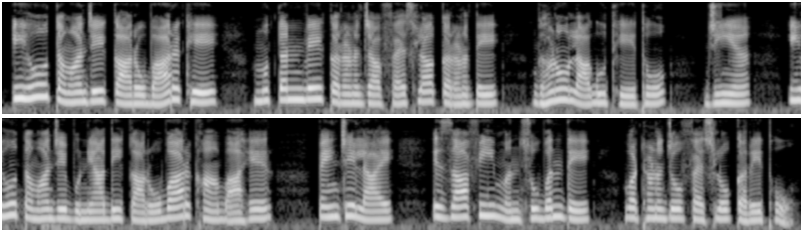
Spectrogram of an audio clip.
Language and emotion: Sindhi, neutral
